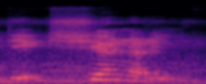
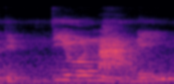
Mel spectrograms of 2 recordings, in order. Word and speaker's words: dictionary: Jadi D karena ada C, jadi dictionary. Bukan hanya diktionari, tetapi dictionary.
